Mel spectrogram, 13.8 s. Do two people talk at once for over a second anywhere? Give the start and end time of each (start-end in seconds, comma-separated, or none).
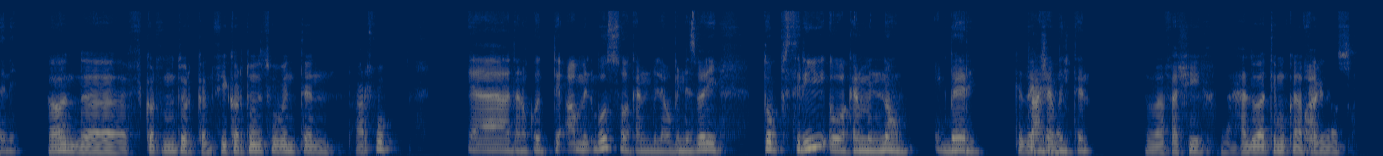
none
